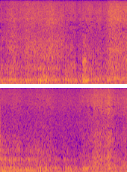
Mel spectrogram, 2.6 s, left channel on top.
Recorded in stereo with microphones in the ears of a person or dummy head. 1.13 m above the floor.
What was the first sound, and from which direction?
Only background noise.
